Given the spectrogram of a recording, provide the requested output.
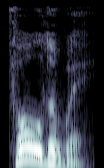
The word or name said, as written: foldaway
